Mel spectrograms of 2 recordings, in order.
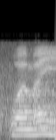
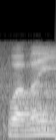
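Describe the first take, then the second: No difference in how they are said.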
